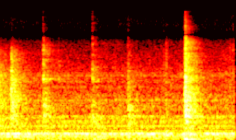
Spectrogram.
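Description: A few faint clicks, then a sharper click just before the end, over a steady low hum.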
